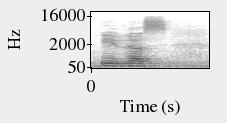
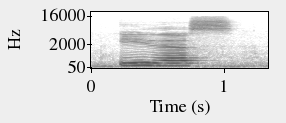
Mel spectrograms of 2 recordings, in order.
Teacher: اب یہ بیچ والا جو الف لام ہے یعنی سین کے ساتھ جو ملا ہوا ہے یہ حذف ہو گیا، تو یہ بن جائے گا ایذس۔ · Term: خالی حرف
